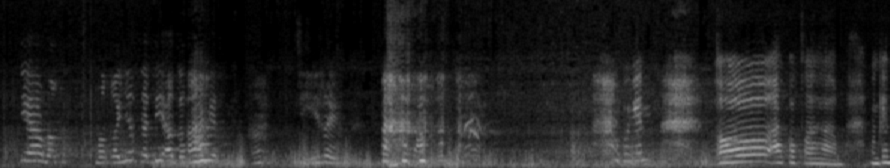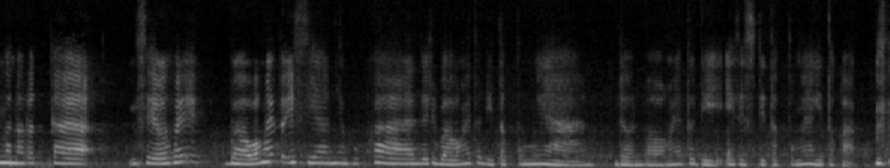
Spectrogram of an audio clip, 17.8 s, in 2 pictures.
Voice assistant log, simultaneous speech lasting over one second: none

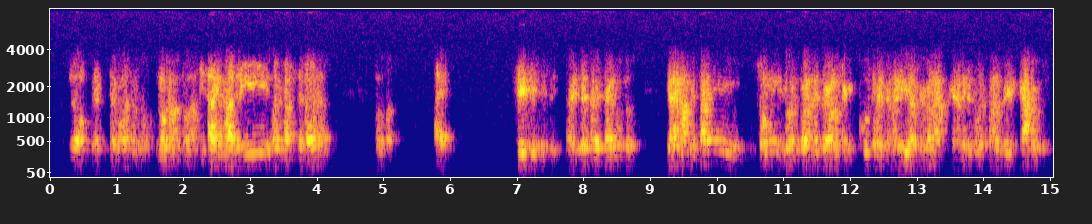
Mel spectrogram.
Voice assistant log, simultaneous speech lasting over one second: none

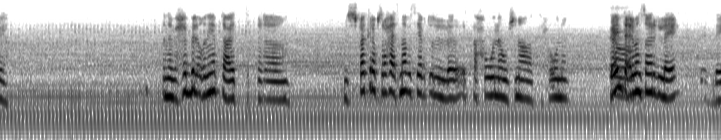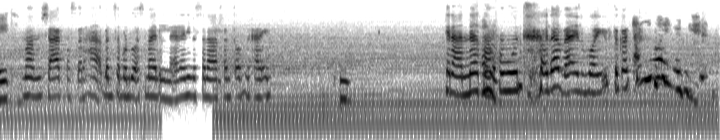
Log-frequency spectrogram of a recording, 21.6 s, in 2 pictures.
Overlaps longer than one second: none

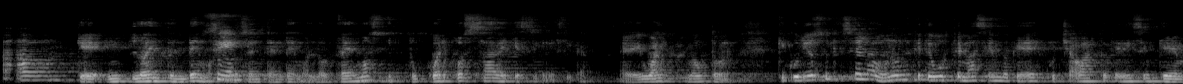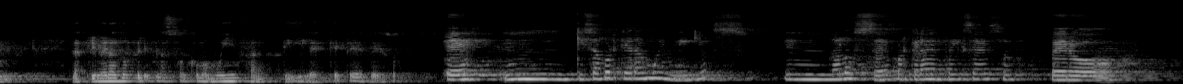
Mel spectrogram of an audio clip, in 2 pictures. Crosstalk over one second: none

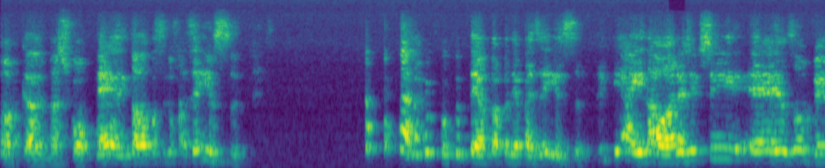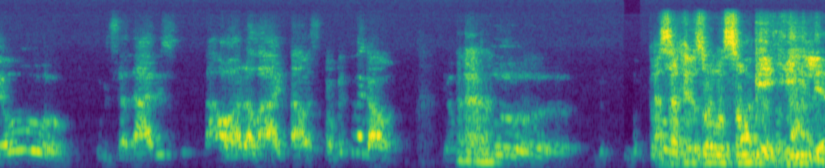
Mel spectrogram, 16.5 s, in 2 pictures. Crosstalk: present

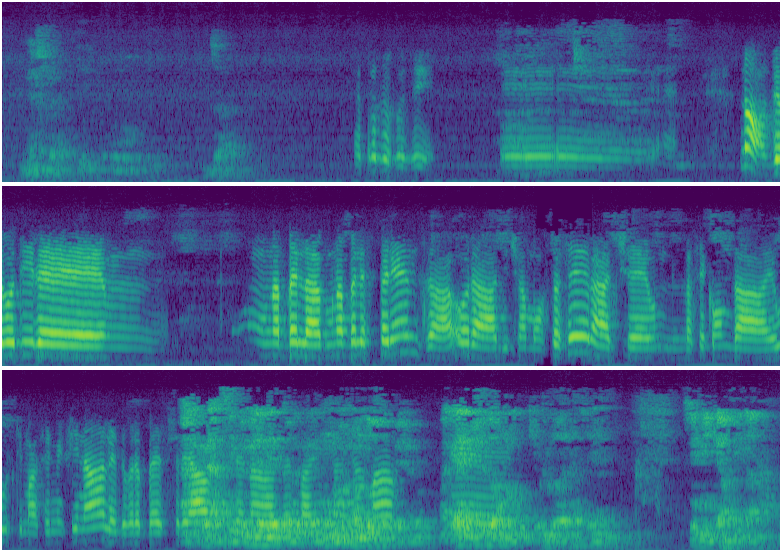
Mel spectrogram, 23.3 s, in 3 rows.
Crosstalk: present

